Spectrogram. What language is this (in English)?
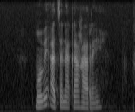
Northern Sotho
